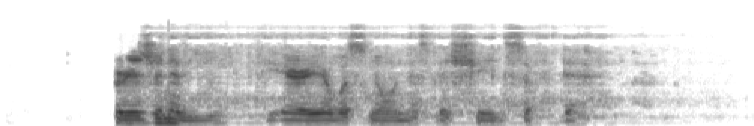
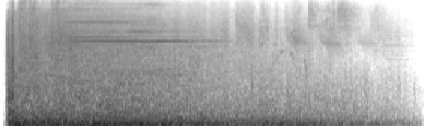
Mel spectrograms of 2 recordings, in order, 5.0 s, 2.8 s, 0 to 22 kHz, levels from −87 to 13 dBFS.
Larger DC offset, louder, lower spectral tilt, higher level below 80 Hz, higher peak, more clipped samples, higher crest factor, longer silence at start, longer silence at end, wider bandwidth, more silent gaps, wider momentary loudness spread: neither; second, -18 LUFS vs -14 LUFS; about the same, -4 dB/octave vs -5 dB/octave; second, -56 dBFS vs -18 dBFS; about the same, -2 dBFS vs 0 dBFS; neither; first, 20 dB vs 14 dB; first, 0.75 s vs 0.05 s; first, 1 s vs 0.2 s; second, 10 kHz vs over 20 kHz; neither; about the same, 18 LU vs 17 LU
